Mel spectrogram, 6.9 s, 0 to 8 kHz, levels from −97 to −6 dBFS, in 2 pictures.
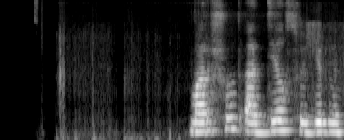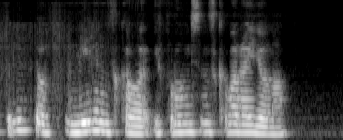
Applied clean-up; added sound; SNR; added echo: neural mask model DeepFilterNet 3.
